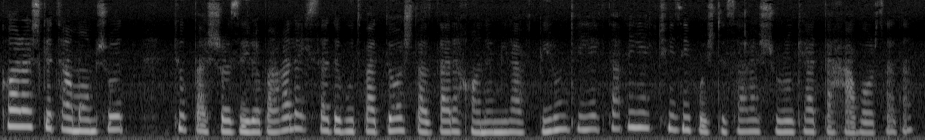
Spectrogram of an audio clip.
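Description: A woman reads a children's story aloud in measured, storytelling fashion. Her voice is fairly high yet warm and mellow, with a soft husky grain. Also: low-quality recording. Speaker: narrator.

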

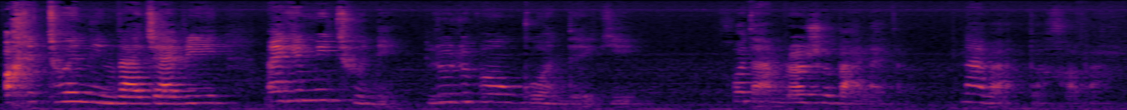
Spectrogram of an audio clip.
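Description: A woman's voice: high voice, creaky, slight background noise, voice pushed up. A woman voicing a young girl who is afraid of bedtime in a storybook reading, speaking in a pleading, evasive way. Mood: fearful. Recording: echoey room, distant, faint music.

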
